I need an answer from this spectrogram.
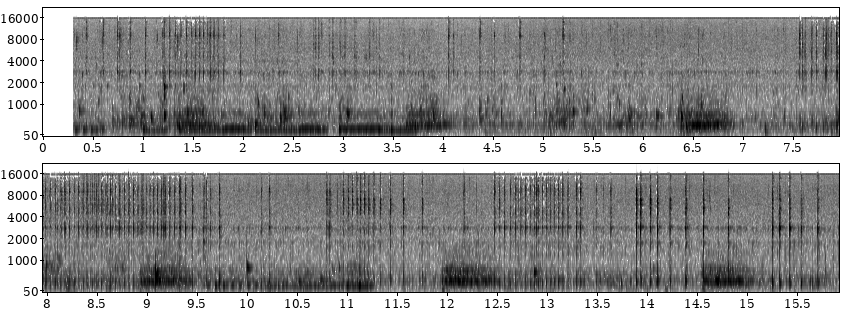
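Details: Sperm whales in a curious pod off Sri Lanka sound out divers with clicks, sharp broadband ticks in loose trains, heard through a dampening underwater camera housing over gurgling water and low bubbly hums.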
